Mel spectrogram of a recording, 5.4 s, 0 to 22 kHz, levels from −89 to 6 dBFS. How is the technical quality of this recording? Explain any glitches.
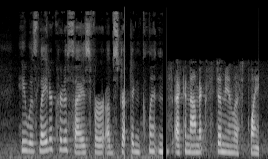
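The recording has three glitches: two brief decoding faults and one change of input partway through.

Damaged data in a compressed stream, at 2.48 s and again at 5.17 s: corrupted bytes made the decoder misread frames and resynchronise on the next valid header. Each produces a tiny blip lasting only a few milliseconds.

Input switched to a poorer device, at 3.25 s through to the end: the sound drops out for 80 ms, then returns duller and boxier, with nothing above 4.5 kHz, roughly 5 dB different in level and with a new noise floor about 40 dB down. This most likely comes from a switch to a narrower-band microphone or headset.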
